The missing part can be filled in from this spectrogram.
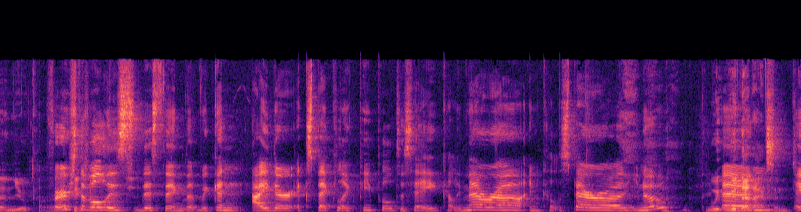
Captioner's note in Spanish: con acento gringo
